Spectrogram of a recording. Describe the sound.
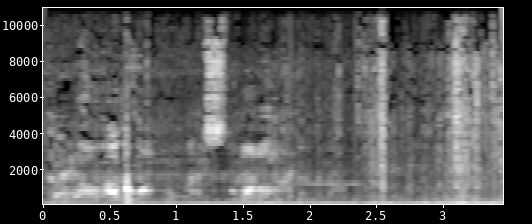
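A truck's engine rumbles steadily as it drives at night over rough, bumpy beach sand in the Outer Banks, carrying a family looking for wild horses, with people talking over the low, continuous drone.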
